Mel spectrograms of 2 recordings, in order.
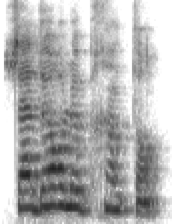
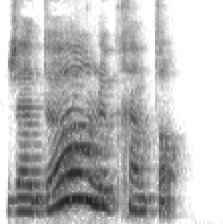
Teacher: la syllabe finale de mon mot phonétique est allongée ici et elle peut également selon la manière dont je souhaite prononcer mon énoncé euh porter de l'intonation.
